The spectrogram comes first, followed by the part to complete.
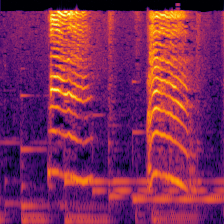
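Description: Two cat meows, about a second apart, each falling in pitch, over a music track with a steady bass beat.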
